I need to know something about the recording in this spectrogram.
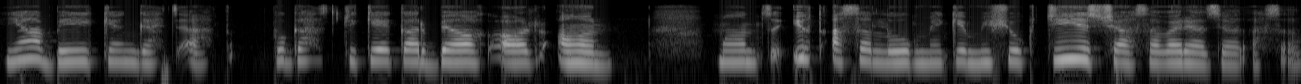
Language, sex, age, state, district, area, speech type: Kashmiri, female, 30-45, Jammu and Kashmir, Bandipora, rural, spontaneous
